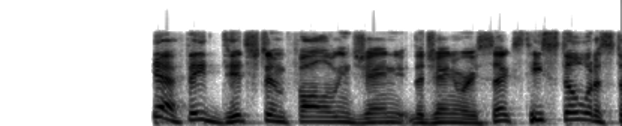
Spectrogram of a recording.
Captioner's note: laugh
